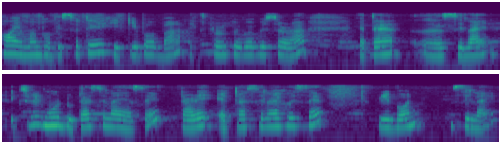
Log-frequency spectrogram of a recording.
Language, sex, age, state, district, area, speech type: Assamese, female, 30-45, Assam, Dibrugarh, rural, spontaneous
